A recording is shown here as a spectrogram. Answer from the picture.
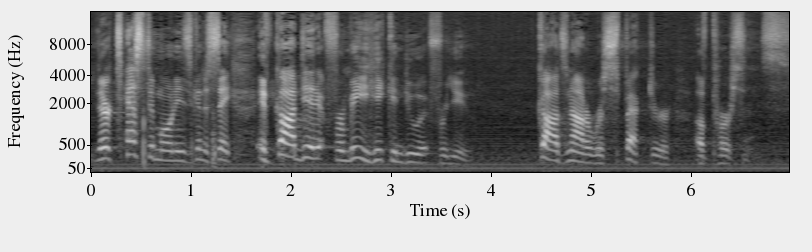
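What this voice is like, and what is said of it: Yelling, fired-up passionate preaching. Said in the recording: “I'm yelling today. I'm yelling, I'm fired up, I'm passionate. I even wrote in my notes not to yell, and I'm yelling”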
